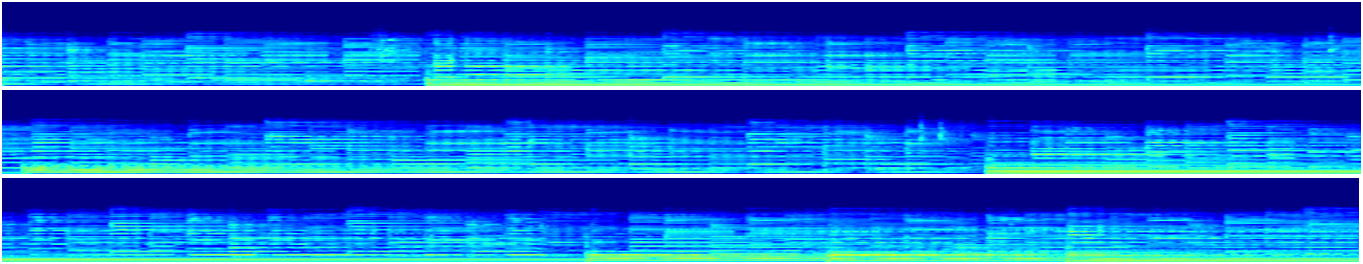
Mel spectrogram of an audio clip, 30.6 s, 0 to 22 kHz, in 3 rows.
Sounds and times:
Effects unit: 0:00.0 - 0:30.5
Music: 0:00.0 - 0:30.5.

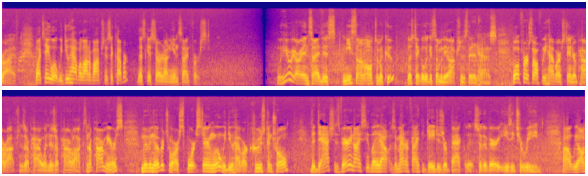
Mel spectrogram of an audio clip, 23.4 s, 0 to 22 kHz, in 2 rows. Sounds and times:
Speech: 0:00.0 - 0:04.2, 0:05.5 - 0:23.3.

